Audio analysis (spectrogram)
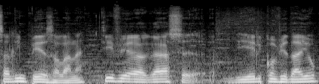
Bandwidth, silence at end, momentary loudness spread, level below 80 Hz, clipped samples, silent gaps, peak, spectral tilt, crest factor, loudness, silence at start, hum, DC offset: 14.5 kHz; 0 s; 8 LU; -32 dBFS; under 0.1%; none; 0 dBFS; -7 dB/octave; 10 dB; -11 LUFS; 0 s; none; under 0.1%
